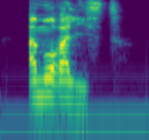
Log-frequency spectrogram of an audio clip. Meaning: amoralist
- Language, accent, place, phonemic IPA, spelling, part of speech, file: French, France, Lyon, /a.mɔ.ʁa.list/, amoraliste, noun, LL-Q150 (fra)-amoraliste.wav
